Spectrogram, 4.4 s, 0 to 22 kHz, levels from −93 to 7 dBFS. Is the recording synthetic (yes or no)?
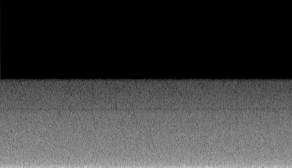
no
